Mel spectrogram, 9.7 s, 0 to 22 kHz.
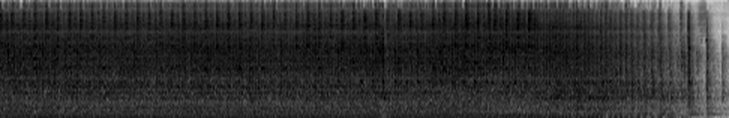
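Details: Vintage David Brown 990 diesel tractor, abandoned 20+ years after tipping over while running, now revived: steady, even diesel clatter at settled speed, no knocks or misses, then dies away; running pretty sweet, sounds healthy.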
